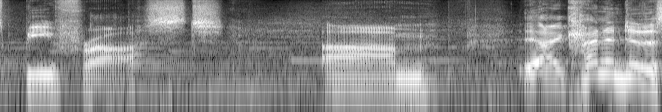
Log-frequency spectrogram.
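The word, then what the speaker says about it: Bifröst: Old Norse, they always, the emphasis is always on the first syllable. Like, it's never Emir, it's Emir. It's not Bifrost, it's Bifrost.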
